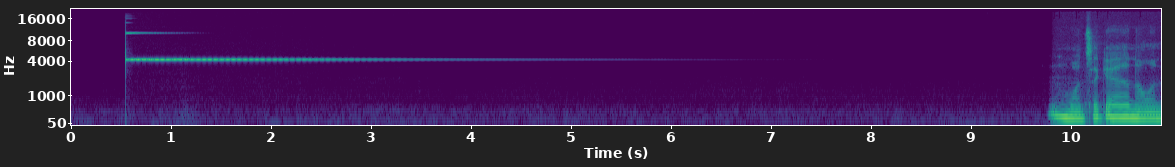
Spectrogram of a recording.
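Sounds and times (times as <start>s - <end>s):
meditation bell struck: 0.6s - 6.0s
speech: 9.8s - 10.8s.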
